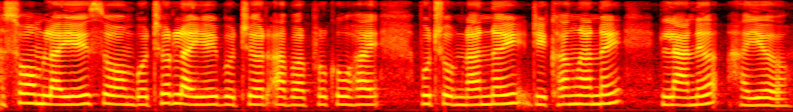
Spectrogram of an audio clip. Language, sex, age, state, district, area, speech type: Bodo, female, 30-45, Assam, Chirang, rural, spontaneous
